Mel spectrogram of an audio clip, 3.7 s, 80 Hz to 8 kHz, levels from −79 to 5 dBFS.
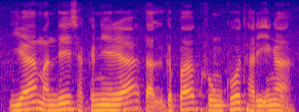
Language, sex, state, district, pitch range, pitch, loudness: Garo, male, Meghalaya, West Garo Hills, 130-160 Hz, 140 Hz, -14 LUFS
